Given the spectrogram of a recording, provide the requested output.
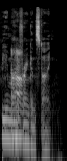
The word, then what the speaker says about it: Frankenstein: Frankenstein's monster. – Kind of. It's pronounced uh, Frankenstein, by the way.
